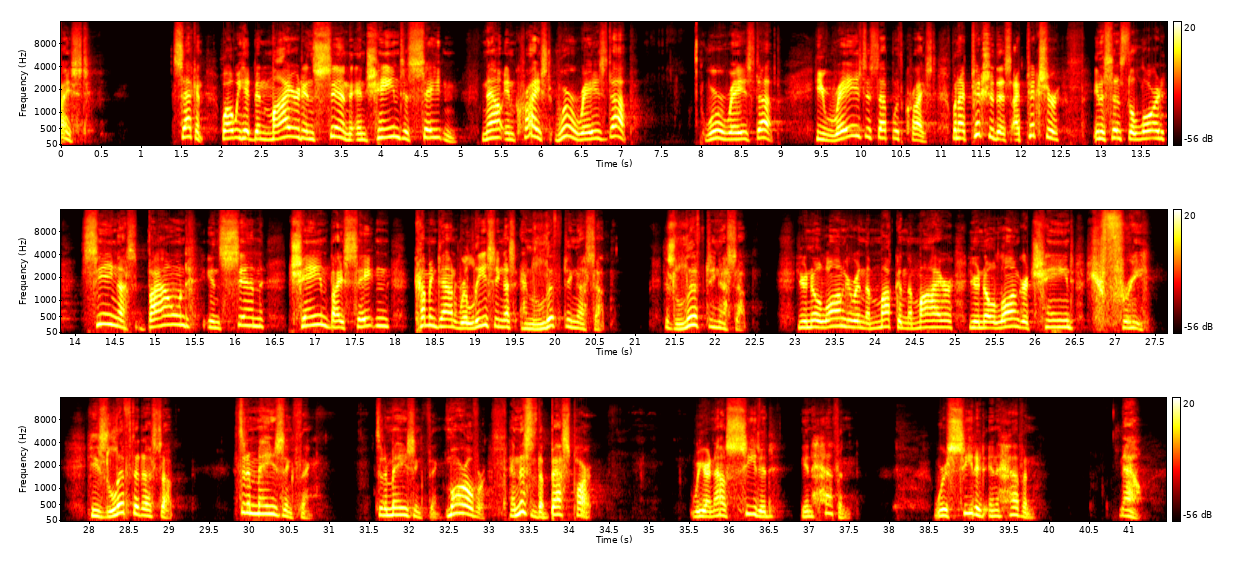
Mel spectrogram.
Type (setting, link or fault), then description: setting, large echoing room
